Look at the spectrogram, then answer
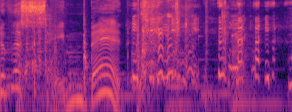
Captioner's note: both giggle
